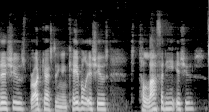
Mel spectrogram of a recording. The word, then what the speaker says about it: telephony: Yes, I've always liked telephony. Unlike some people we know who pronounce it telephony. – Right. – Never liked that.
